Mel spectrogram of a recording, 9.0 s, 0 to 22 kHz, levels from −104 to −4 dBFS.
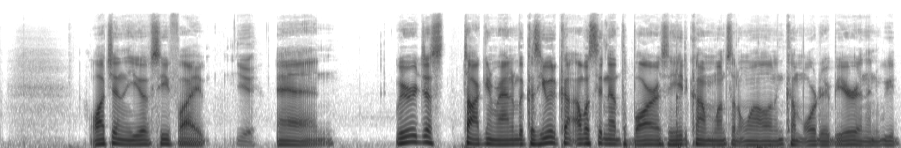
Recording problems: none

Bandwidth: 14.5 kHz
